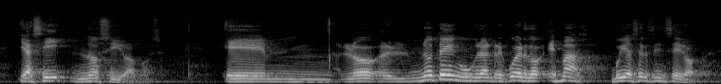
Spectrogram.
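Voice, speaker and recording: A man with a Rioplatense accent talks at a very slow pace in a fairly high pitch with ordinary pitch variation. Noticeable background noise runs behind him. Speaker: community TV host. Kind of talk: casual commentary. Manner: halting, repetitive.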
